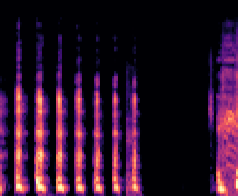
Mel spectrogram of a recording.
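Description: A man laughing in a quick run of short bursts, about six a second, breaking off suddenly about one and a half seconds in.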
